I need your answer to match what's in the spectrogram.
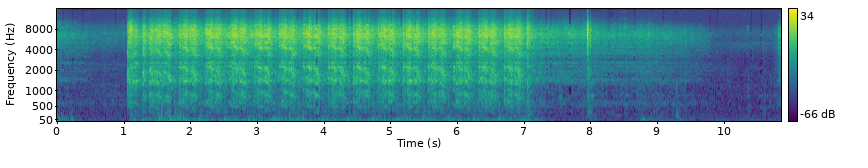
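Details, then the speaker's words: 1986 Toyota MR2 AW11 salvage-yard car, new fuel tank fitted but still not getting fuel to the engine: steady cranking about two and a half turns a second for six seconds, never catching; owner suspects the injectors aren't working. "Those injectors are not working. It's the injectors."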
